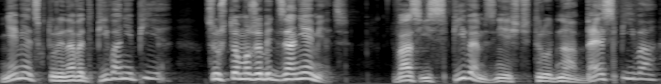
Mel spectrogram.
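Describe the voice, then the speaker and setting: A man's voice: fairly high pitch, sing-song, unhurried, pitched above the performer's own voice. A man doing a jeering shaggy young student. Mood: mocking. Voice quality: taunting, jeering. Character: mocking shaggy young man, sharp-tongued. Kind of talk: radio drama reading.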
